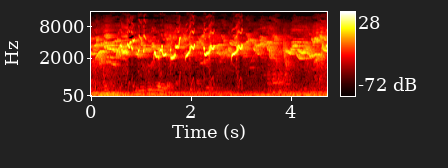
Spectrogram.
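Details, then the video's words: Oriental magpie-robin song from a simulated level-2 songbird contest, played as practice before a real competition: rapid, varied whistled phrases with sharp up-and-down slurs and short pauses, other singers overlapping in the background. "Simulasi Lomba Kacer Level 2 Tuk Latihan Sebelum Tanding"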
